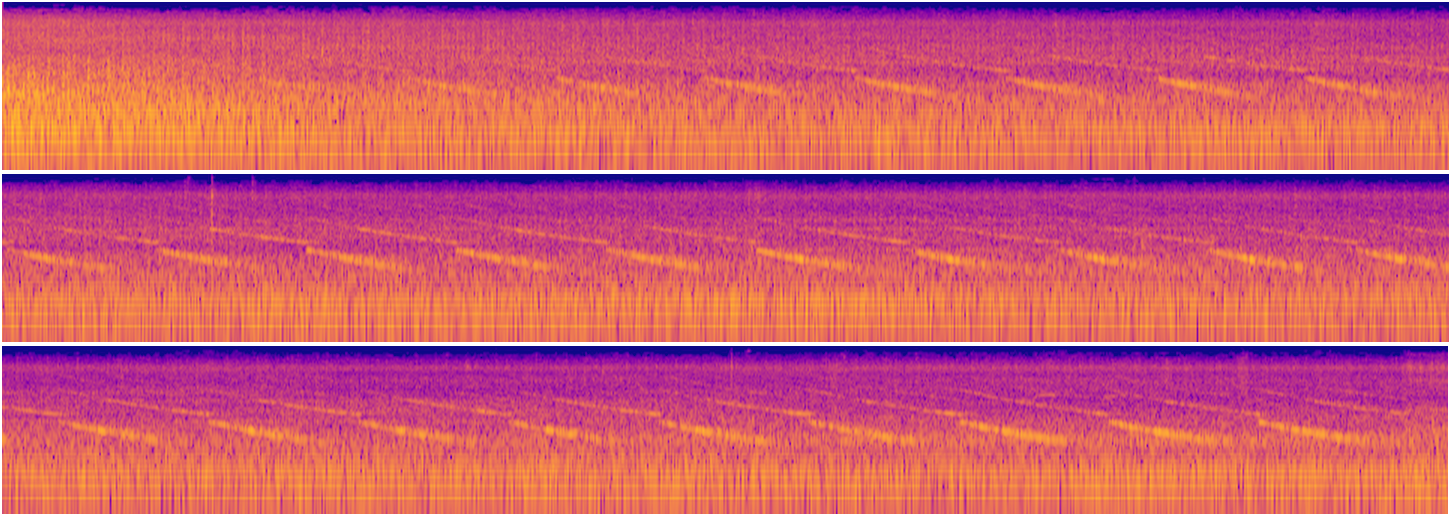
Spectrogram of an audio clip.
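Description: A heavy-equipment warning alarm repeating a short falling tone about three times every two seconds, starting about two seconds in, over a steady idling diesel engine.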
